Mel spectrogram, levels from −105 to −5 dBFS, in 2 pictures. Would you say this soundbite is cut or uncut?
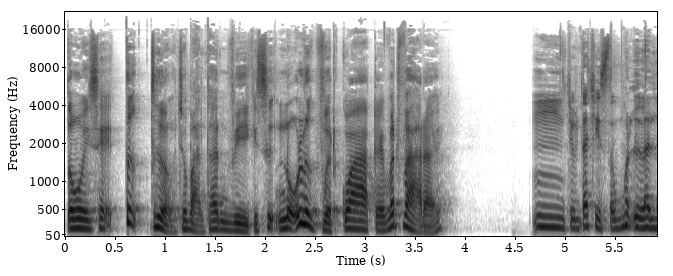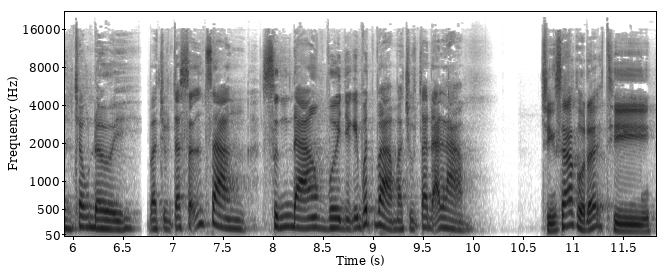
cut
